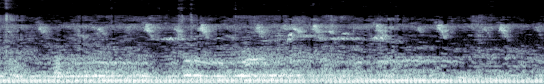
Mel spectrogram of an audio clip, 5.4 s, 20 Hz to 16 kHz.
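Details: Droning bees, filmed with a Sony Alpha 6000, make a constant low hum with faint wavering, accompanied by repeated sharp bird chirps high above the buzz.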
